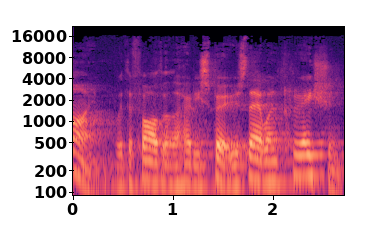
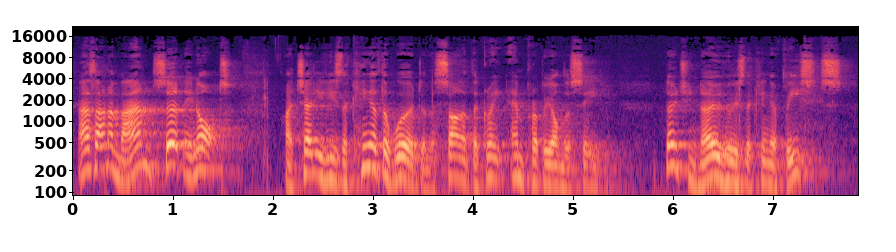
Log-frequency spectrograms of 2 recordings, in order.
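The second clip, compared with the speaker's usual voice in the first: louder, indignant English beaver; BBC Beaver impersonation; 4 dB louder than usual. Acted. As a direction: scoff at the very idea, then proclaim. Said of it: "my B B C Beaver impersonation".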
